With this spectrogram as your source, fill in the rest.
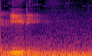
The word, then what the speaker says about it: EDI: have a specific inquiry why are you named Edy Ed is the phonetic pronunciation of Eed that is an acronym for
